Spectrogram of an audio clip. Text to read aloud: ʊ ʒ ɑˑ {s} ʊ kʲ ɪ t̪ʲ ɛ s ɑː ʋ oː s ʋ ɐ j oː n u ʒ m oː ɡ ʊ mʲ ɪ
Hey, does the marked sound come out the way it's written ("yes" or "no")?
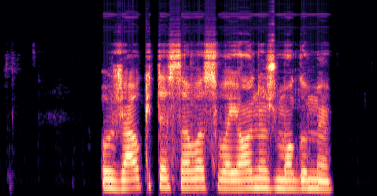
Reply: no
